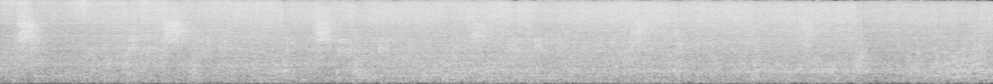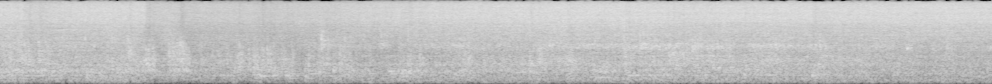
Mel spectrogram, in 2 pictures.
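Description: Railway passenger coaches rolling past close by, a steady rumble of wheels on rail with repeated clicks as the wheels cross rail joints.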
